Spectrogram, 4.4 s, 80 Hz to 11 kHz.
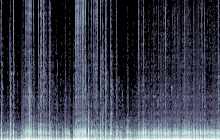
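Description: Subaru Impreza GC8 rally car's flat-four engine just after a cold start, heard at the exhaust tailpipe. It runs unevenly with sharp pops and a brief rise in revs, then settles into a steady idle about three seconds in.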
